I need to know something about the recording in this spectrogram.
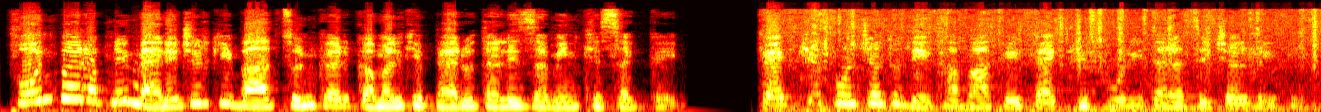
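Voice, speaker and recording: A woman's voice: a little high, distant mic, heavy background noise. A woman narrating a scripted moral story as a storyteller.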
